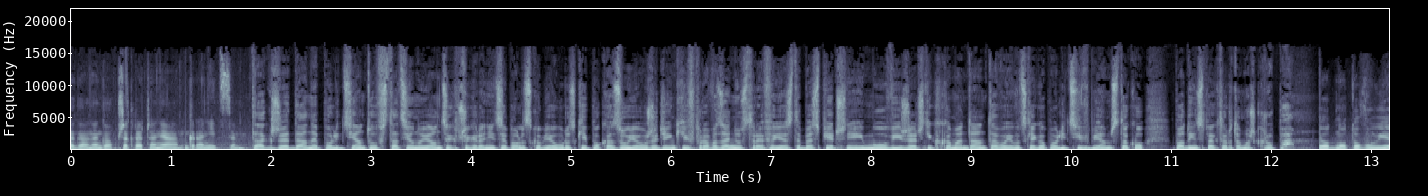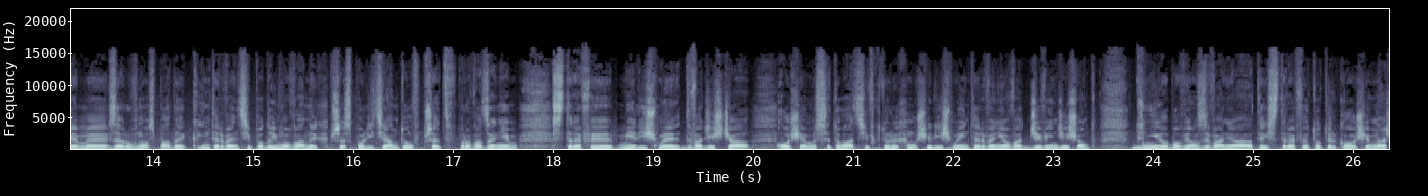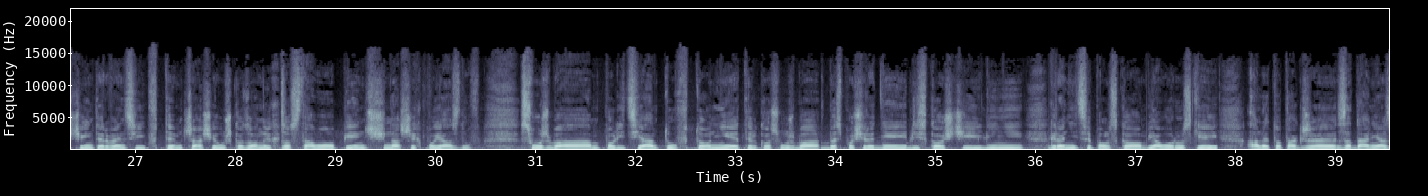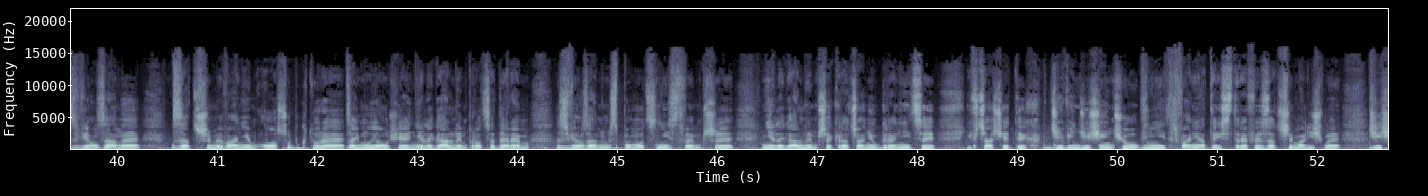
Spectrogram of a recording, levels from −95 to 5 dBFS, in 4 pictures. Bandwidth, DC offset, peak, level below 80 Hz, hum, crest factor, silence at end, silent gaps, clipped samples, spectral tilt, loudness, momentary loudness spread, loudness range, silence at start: 16.5 kHz; under 0.1%; -8 dBFS; -44 dBFS; none; 14 dB; 0 s; none; under 0.1%; -5 dB/octave; -22 LUFS; 5 LU; 2 LU; 0 s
